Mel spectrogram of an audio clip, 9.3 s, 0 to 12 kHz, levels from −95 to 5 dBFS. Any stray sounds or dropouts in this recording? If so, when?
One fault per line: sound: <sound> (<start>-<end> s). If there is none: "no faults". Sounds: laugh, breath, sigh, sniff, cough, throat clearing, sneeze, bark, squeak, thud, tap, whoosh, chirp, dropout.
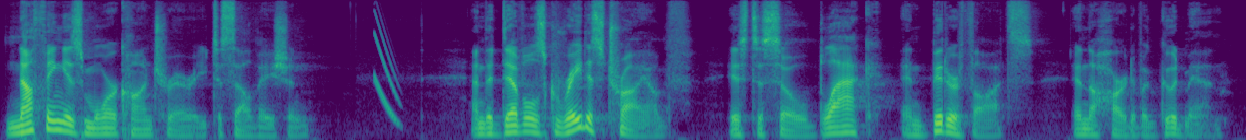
sound: chirp (2.8-3.0 s)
